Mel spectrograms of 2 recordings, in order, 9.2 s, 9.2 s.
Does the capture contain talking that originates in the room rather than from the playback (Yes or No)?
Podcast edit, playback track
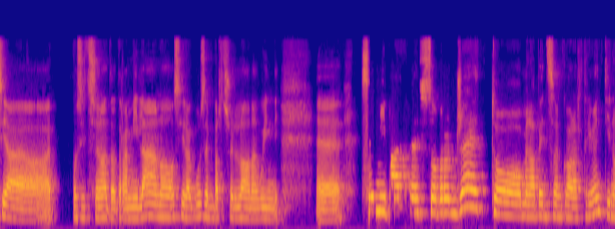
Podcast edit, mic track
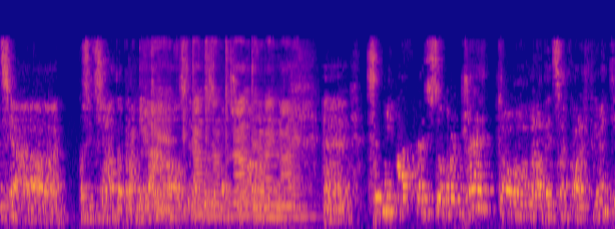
Yes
